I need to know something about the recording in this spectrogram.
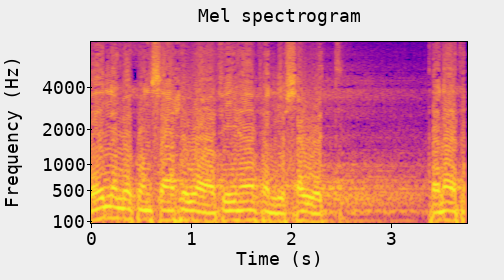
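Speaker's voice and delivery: ordinary talk, nothing marked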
